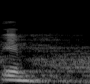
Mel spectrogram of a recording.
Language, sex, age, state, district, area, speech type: Bodo, female, 60+, Assam, Chirang, rural, read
